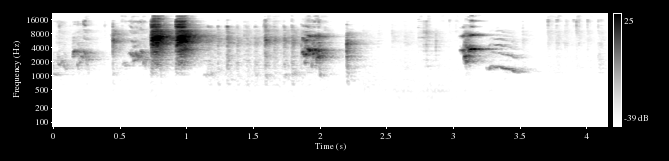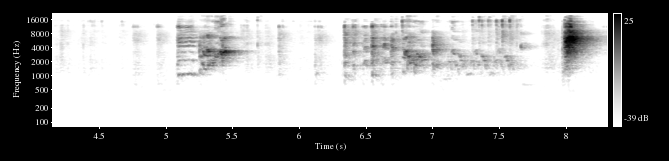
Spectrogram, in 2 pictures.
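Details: Budgerigar chirping in loud scratchy bursts broken by short silences, with one clear falling whistled note midway, then more buzzy chatter and a sharp final chirp.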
